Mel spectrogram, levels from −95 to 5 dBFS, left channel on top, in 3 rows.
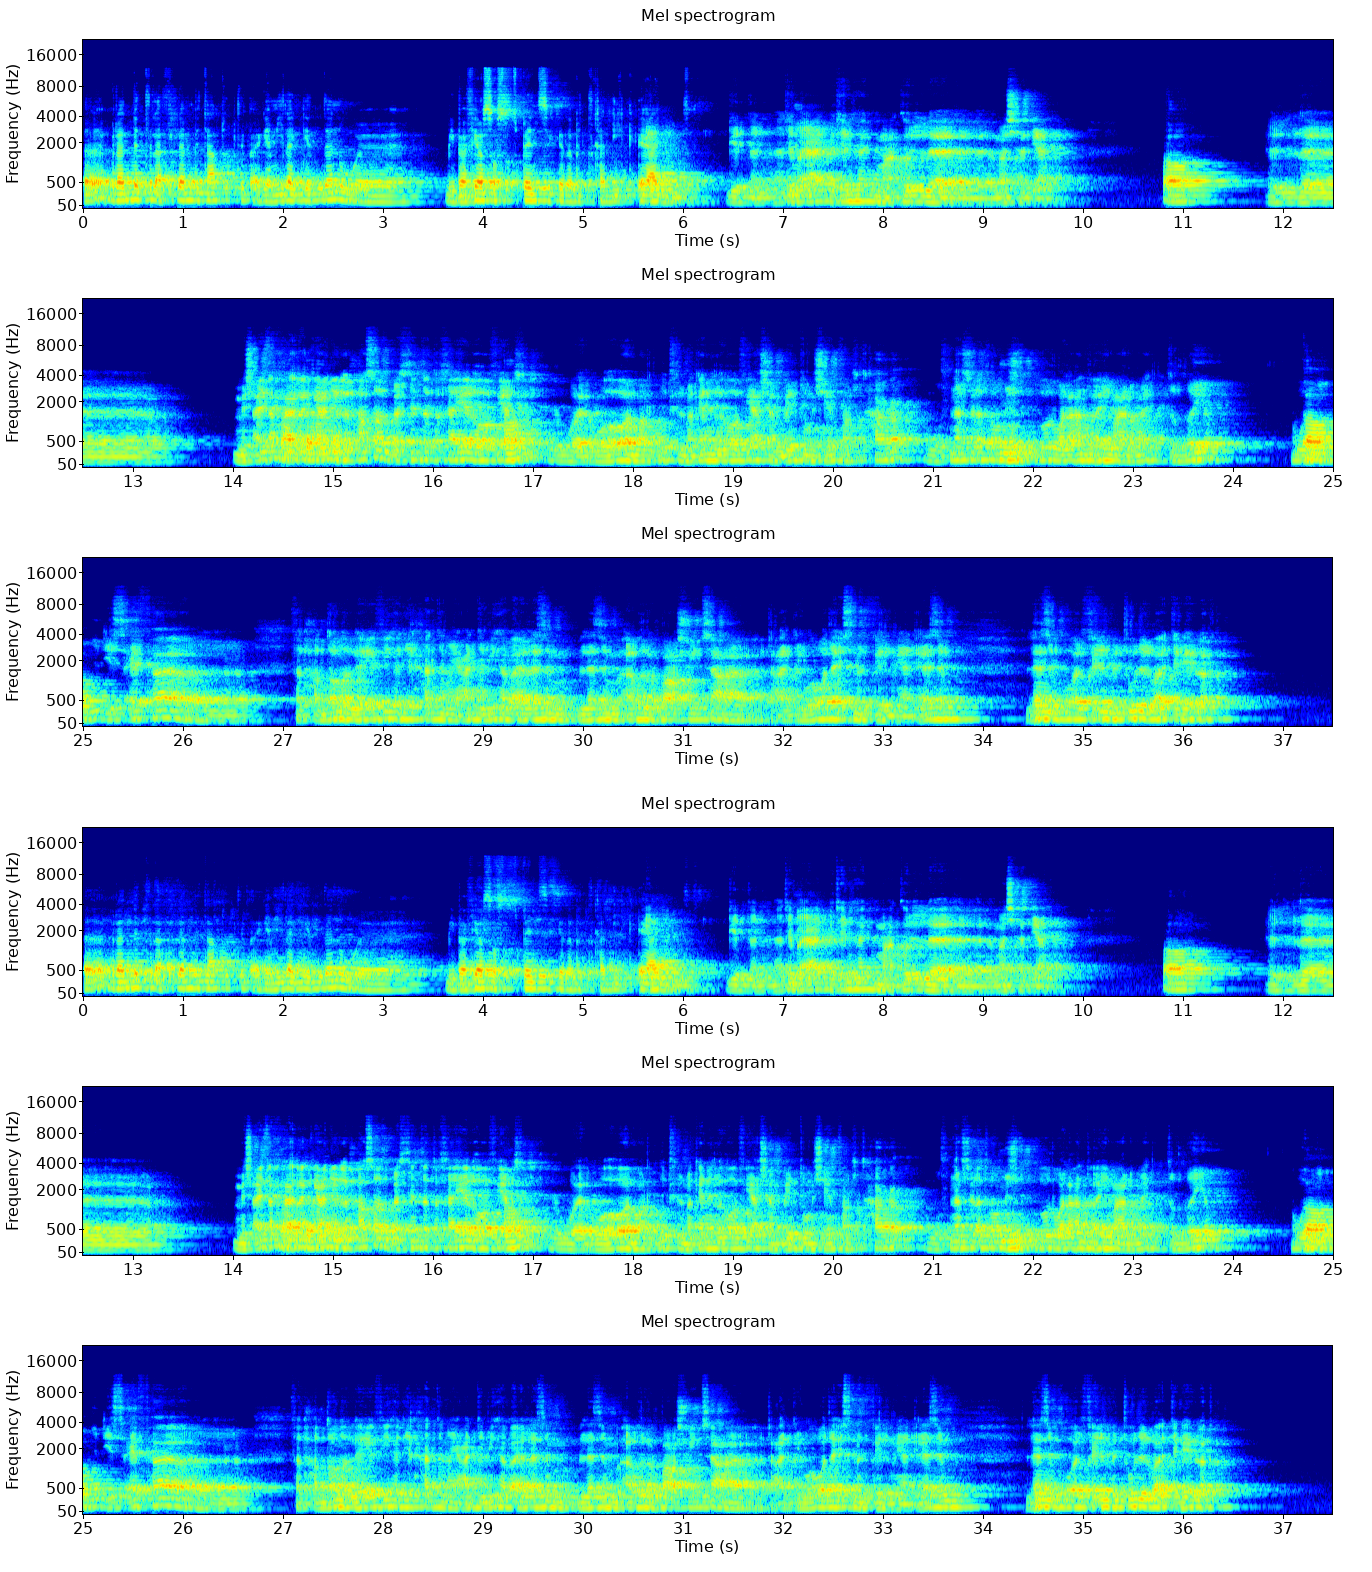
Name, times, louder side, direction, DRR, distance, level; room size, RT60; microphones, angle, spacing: voice 1, 0.0-3.2 3.6-5.8 7.0-7.2 10.8-11.1 14.4-15.1 16.7-16.9 21.7-21.9 24.7-25.0 34.5-34.7, left 1 dB, 60° left, 5 dB, 4.7 m, -28 dB
voice 2, 5.6-6.0 6.4-9.7 11.8-13.2 14.0-23.8 24.6-24.9 25.2-36.3, equal, 25° right, 2 dB, 7.9 m, -31 dB
29.0 x 22.0 x 6.9 m, 1.1 s
head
